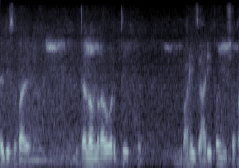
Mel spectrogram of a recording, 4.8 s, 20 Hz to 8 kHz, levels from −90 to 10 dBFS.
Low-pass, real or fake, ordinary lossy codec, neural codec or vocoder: 7.2 kHz; fake; AAC, 32 kbps; codec, 24 kHz, 0.9 kbps, WavTokenizer, medium speech release version 2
